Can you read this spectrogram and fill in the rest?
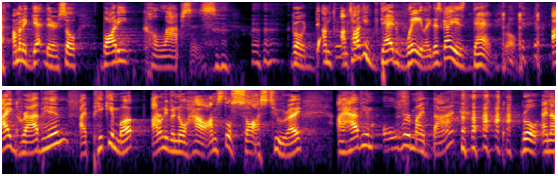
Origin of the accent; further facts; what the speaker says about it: Canada; Again, USD, we're Canadian.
